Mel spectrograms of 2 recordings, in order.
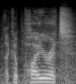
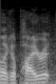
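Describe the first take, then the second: First: "pirate" said as "poirate"; mock Irish accent. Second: Said in the usual way. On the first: Shown as a demonstration. Streamer asking if he sounds like a pirate, "pirate" with exaggerated Irish "oi". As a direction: turn the first vowel of "pirate" into "oi". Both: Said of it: "Do I sound like a pirate?".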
